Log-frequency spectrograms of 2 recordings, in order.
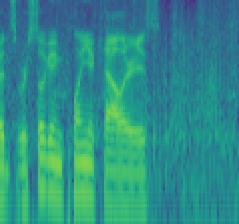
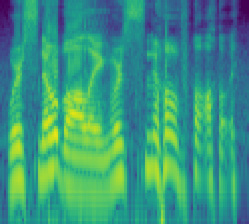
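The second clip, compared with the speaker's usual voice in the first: laughing despair; 5 semitones higher, 7 dB louder, slower than usual. Real, not acted. Collapse spreading.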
